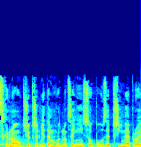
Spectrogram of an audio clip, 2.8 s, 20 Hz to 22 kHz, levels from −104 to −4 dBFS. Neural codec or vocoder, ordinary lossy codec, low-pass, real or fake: none; MP3, 48 kbps; 10.8 kHz; real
